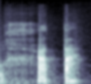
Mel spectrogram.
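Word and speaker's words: חטאת: destacamos o substantivo hebraico rata se escreve com ch mas se lê com som de rr Ah tá cuja raiz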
